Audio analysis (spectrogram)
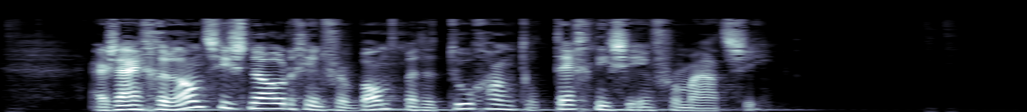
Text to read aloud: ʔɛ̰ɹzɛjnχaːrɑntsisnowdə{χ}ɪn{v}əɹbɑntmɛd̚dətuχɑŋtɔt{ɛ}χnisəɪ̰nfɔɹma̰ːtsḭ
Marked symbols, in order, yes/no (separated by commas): yes, yes, yes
